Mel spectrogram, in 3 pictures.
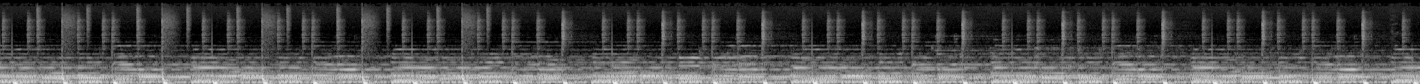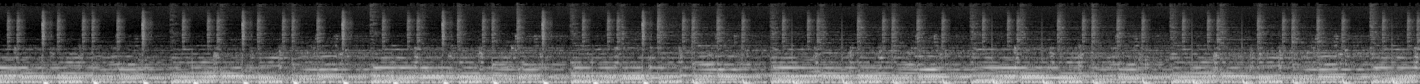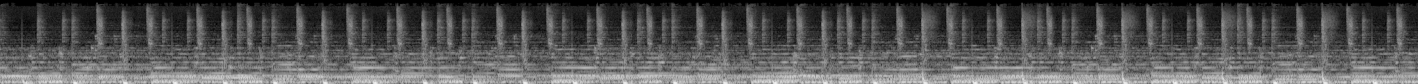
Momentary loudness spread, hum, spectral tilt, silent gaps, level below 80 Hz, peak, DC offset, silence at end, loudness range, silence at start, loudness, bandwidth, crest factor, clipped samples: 3 LU; none; -6 dB/octave; none; -18 dBFS; 0 dBFS; 0.1%; 0 s; 1 LU; 0 s; -15 LUFS; 19 kHz; 12 dB; under 0.1%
